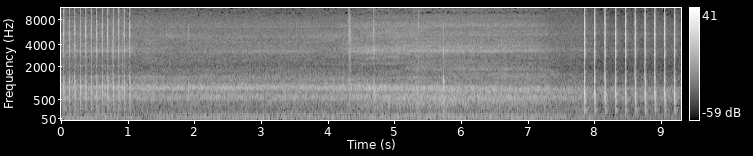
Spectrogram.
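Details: 2006 Chevy Impala with AC on, recorded under the dash through the open glove box: rapid, steady clicking about four a second over the blower from a failing recirculation door actuator at the right end of the blower.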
